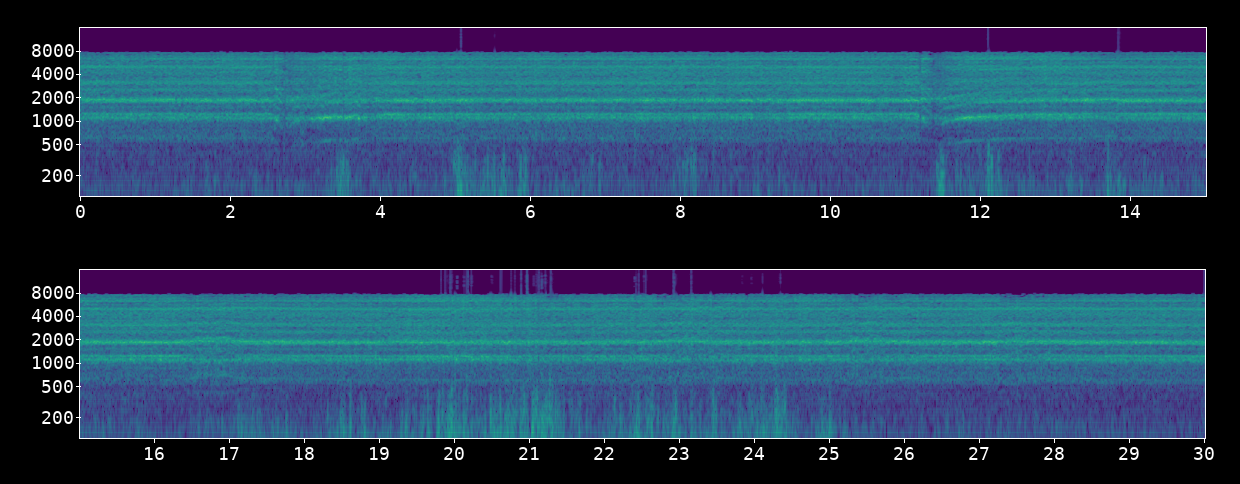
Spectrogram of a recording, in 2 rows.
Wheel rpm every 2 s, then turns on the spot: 160, 150, 160, 160, 160, 140, 160, 160, 160, 160, 160, 160, 160, 160, 160.
none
